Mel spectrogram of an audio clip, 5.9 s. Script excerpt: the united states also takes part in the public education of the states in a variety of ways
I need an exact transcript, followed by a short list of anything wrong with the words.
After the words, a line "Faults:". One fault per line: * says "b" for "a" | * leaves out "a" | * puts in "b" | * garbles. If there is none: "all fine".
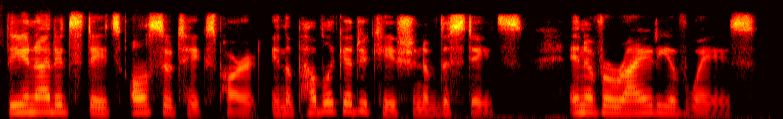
the united states also takes part in the public education of the states in a variety of ways
Faults:
all fine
